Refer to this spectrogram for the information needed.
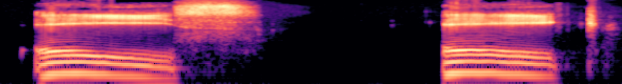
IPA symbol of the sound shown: ei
